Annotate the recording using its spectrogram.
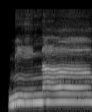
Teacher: jadi baca Nun mim bibir enggak boleh nutup ya berubah dia langsung nunnya langsung berubah jadi mim tadi gitu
